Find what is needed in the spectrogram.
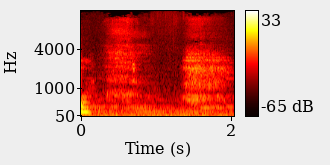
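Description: Two long, breathy breaths from a person, heard over soft background music with sustained notes.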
